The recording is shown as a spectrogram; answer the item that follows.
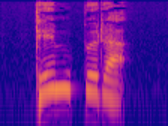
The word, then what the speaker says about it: tempura: Tempura is pronounced tempura.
